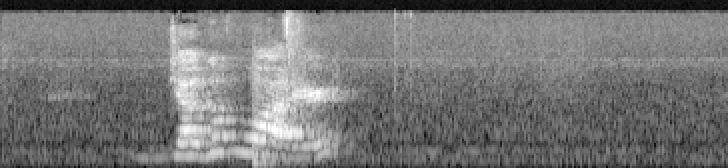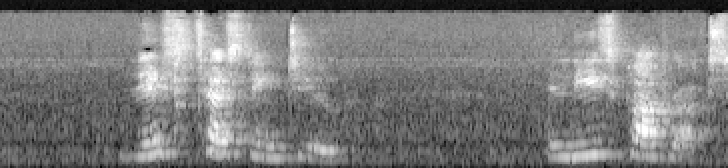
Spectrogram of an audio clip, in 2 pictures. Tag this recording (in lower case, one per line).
speech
